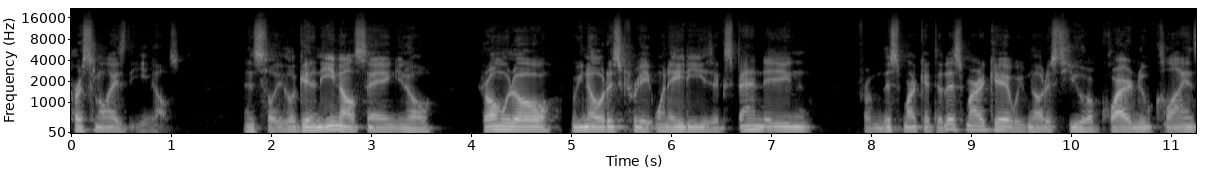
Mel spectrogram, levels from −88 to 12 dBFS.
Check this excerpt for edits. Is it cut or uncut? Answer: cut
